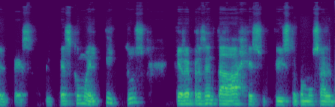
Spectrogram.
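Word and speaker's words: ἰχθύς: más antiguos porque porque pese en griego se pronuncia o se dice ictus y sus iniciales en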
